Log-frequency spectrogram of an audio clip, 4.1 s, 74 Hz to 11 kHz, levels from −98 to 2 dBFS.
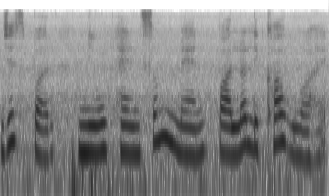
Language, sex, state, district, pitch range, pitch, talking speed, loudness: Hindi, female, Bihar, Sitamarhi, 220-265 Hz, 225 Hz, 130 wpm, -22 LUFS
